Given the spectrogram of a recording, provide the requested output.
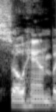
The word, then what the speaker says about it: Sochan: Sochan, right? Is that how you say it? Sochan? – It's Sohan, but yeah, that's...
